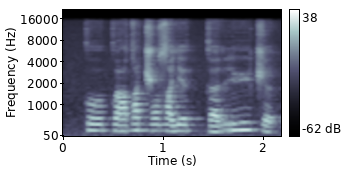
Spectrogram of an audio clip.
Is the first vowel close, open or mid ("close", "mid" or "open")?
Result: mid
